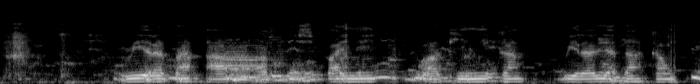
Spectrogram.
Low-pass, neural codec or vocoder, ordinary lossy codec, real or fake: 7.2 kHz; codec, 16 kHz, 8 kbps, FunCodec, trained on Chinese and English, 25 frames a second; AAC, 48 kbps; fake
